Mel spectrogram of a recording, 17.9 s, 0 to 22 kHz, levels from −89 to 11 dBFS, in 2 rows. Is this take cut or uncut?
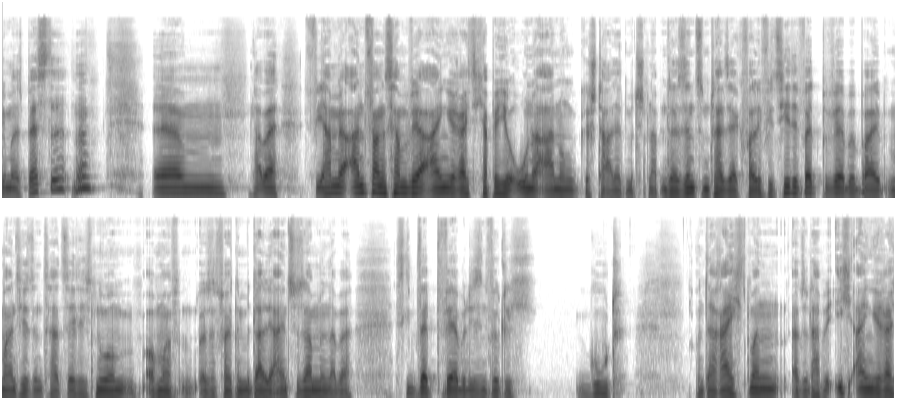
cut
